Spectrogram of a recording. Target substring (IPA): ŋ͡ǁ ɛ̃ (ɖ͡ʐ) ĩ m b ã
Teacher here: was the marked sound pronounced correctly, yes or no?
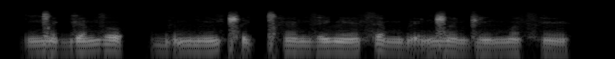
yes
